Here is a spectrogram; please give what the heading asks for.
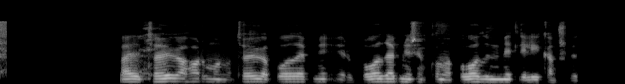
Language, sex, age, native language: Icelandic, male, 30-39, Icelandic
